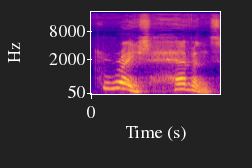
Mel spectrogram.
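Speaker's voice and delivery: very high, loud and slow; a flustered father flapping at a giant hen; excited cry. A narrator's reading. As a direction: cry out in wild amazement. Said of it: "he cried, waving his arms".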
